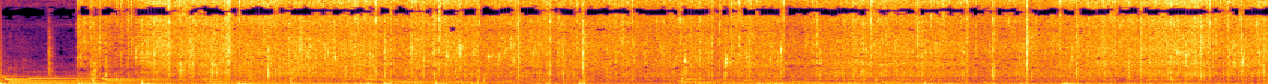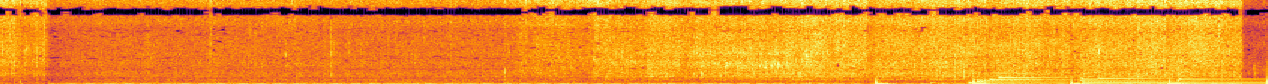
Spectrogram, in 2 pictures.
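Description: Chopped onion and garlic sizzling in hot oil in a nonstick wok as they are tipped in and stirred with a spatula. The sizzle starts about half a second in and eases off for a few seconds around the middle before picking up again.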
